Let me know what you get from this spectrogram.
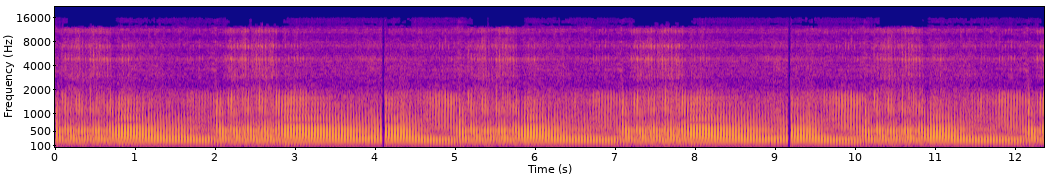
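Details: A young stray kitten purrs continuously, heard very close. The low, motor-like rumble changes tone every second or two as it follows each inhale and exhale.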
